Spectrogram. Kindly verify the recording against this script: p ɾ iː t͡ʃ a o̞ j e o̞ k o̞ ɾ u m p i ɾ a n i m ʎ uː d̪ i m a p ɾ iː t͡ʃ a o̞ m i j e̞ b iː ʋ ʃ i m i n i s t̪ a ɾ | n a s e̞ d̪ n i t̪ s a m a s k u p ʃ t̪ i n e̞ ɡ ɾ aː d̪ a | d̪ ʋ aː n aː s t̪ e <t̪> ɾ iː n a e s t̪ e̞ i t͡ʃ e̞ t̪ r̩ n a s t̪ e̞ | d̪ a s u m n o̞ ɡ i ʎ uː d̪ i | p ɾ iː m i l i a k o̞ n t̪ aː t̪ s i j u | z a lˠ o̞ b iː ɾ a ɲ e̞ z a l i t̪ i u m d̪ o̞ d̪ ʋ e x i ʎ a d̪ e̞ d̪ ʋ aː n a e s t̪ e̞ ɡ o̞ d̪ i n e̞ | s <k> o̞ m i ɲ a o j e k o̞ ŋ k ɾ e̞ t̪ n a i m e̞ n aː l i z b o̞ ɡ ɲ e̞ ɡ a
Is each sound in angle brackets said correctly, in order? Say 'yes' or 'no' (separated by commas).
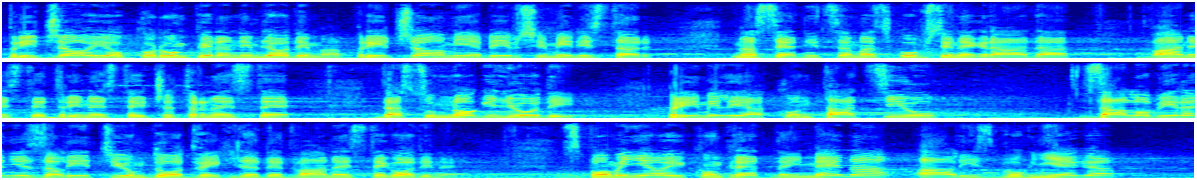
yes, no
